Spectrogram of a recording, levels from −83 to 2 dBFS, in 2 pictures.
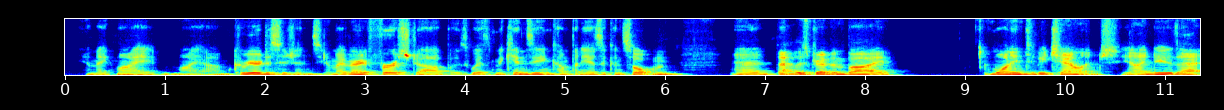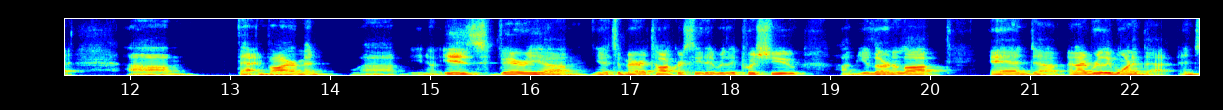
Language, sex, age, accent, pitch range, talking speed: English, male, 30-49, American, 95-110 Hz, 175 wpm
